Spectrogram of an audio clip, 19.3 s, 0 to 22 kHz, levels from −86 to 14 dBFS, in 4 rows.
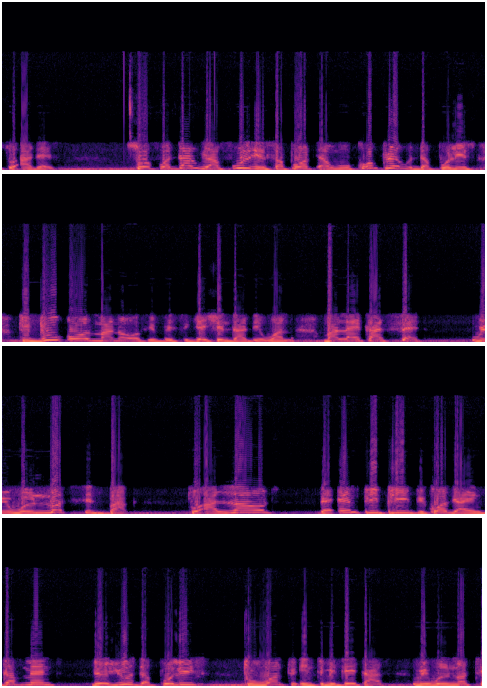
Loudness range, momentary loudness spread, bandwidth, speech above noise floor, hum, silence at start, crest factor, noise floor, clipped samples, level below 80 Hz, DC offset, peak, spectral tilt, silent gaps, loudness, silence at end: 3 LU; 9 LU; 15.5 kHz; 22 dB; none; 0 s; 18 dB; -45 dBFS; under 0.1%; -70 dBFS; under 0.1%; -6 dBFS; -6 dB/octave; none; -24 LUFS; 0 s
